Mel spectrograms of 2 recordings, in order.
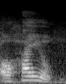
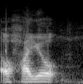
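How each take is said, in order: First: The final vowel sounds like u. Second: The final vowel sounds like o. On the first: The speaker calls it wrong. "Hati-hati jangan dibaca ohayu" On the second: The speaker calls it right. "tetap dibaca ohayo"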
